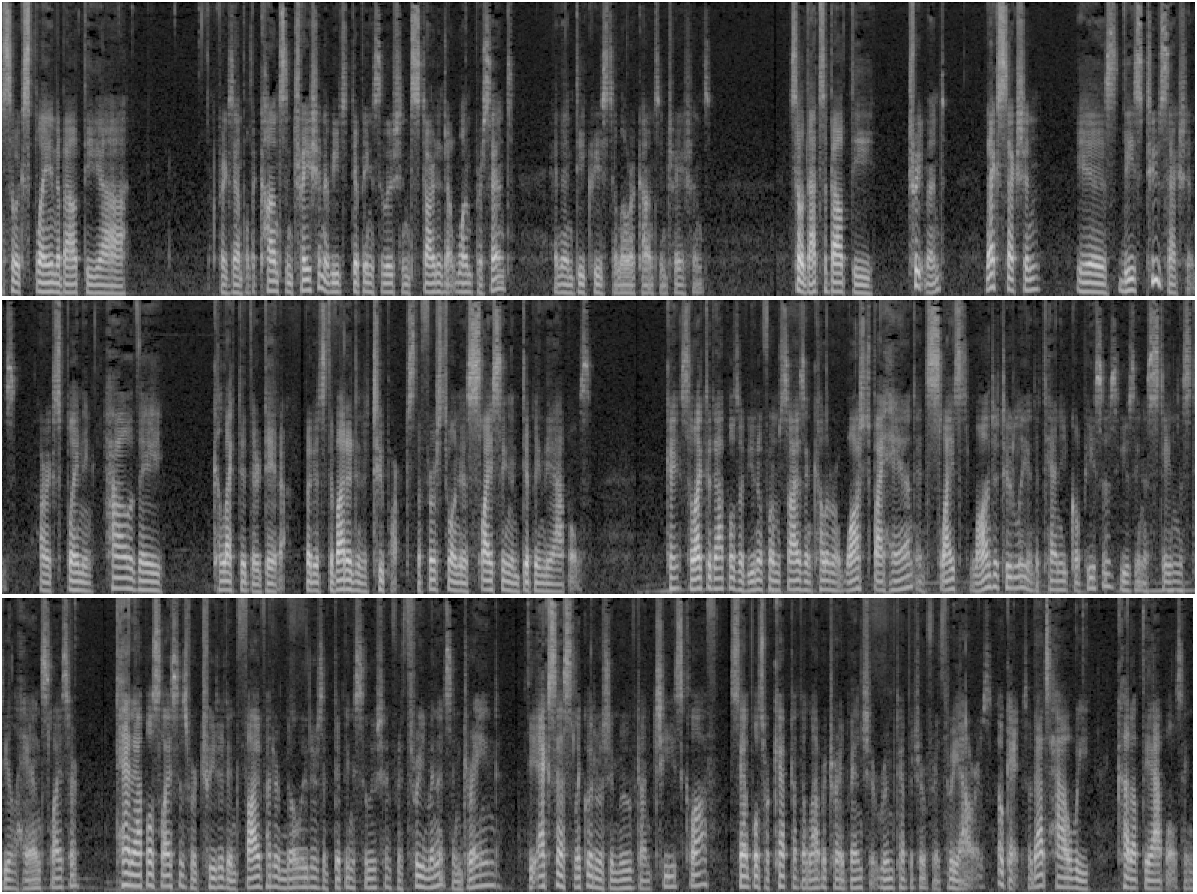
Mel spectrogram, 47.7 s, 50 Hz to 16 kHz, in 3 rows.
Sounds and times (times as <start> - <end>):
Speech: 0.0 - 1.8, 2.7 - 9.5, 10.5 - 18.1, 18.7 - 23.8, 24.8 - 47.7.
